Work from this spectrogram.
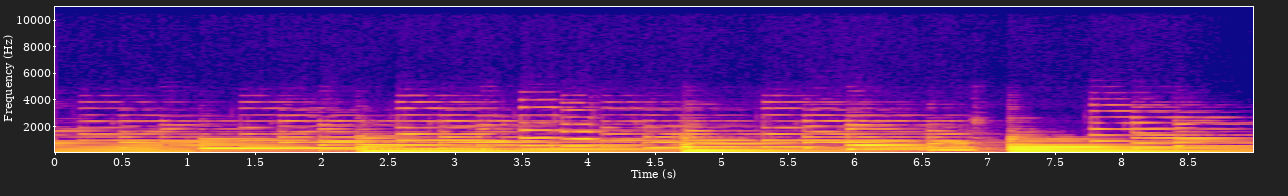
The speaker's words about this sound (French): Et là, cette intro de guitare, c'est Pavlov. tu entends ça, tu dis tu as 4 secondes pour aller inviter la fille à danser, sinon c'est trop tard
